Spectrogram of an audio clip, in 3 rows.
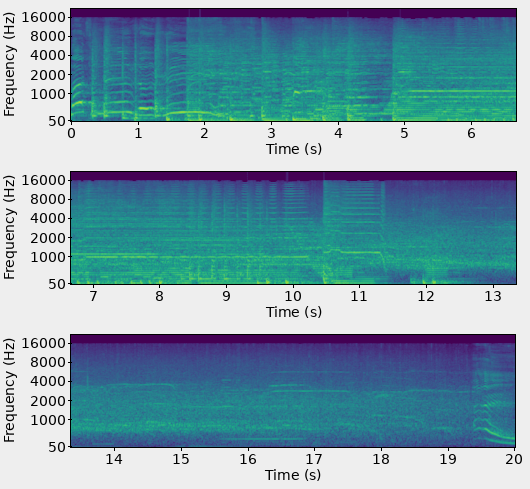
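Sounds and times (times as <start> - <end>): live band final chord: 1.5 - 11.4
audience applauding and cheering: 2.0 - 20.0
whistles from audience: 5.1 - 19.5.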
